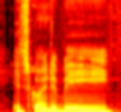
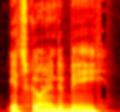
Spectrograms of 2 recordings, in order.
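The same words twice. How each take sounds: The two takes are said the same way.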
